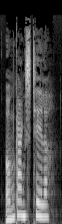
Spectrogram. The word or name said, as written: omgang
